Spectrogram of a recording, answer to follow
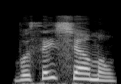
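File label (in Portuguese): "vocês chamam", Portuguese; chamar; portugues/verbos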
